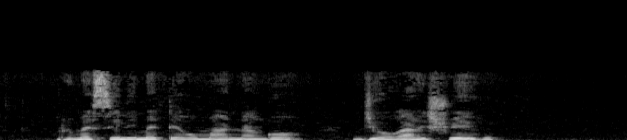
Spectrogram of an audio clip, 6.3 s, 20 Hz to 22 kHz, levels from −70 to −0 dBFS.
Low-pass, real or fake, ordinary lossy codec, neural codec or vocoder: 10.8 kHz; real; MP3, 64 kbps; none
